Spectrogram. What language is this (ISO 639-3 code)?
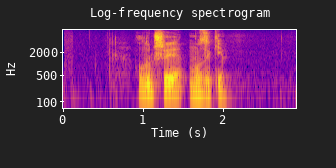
rus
